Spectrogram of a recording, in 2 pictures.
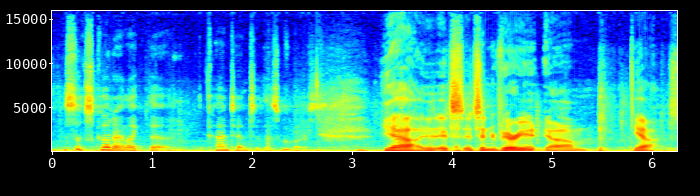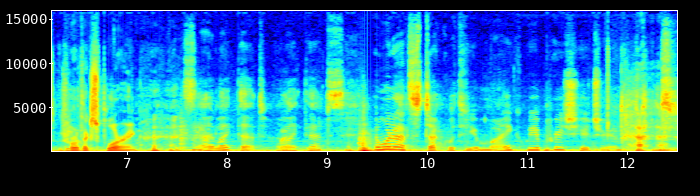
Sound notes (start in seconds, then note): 7.1 laughing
